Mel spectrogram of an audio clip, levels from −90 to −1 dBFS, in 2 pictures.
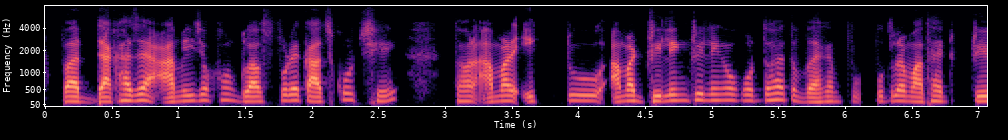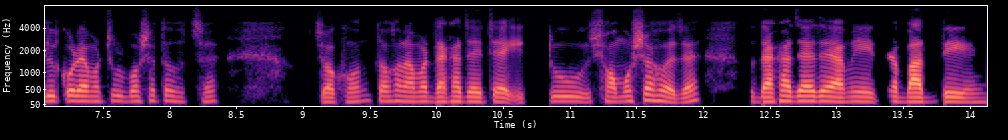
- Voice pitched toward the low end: No, medium, 150 Hz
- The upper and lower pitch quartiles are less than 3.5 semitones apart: Yes, narrow, 2.5 semitones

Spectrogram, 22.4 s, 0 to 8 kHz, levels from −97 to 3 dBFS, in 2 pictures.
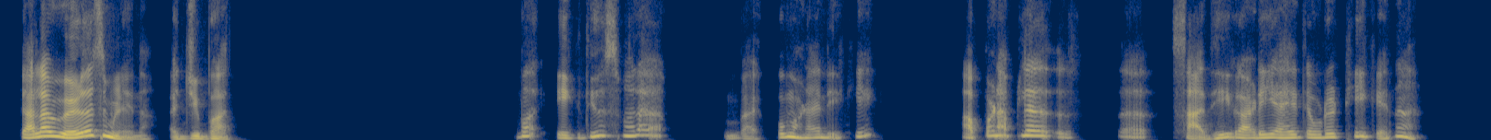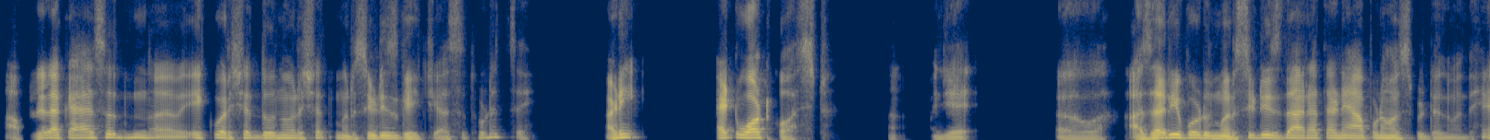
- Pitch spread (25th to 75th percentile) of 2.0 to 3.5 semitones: No, average, 5.2 semitones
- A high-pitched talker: No, medium, 155 Hz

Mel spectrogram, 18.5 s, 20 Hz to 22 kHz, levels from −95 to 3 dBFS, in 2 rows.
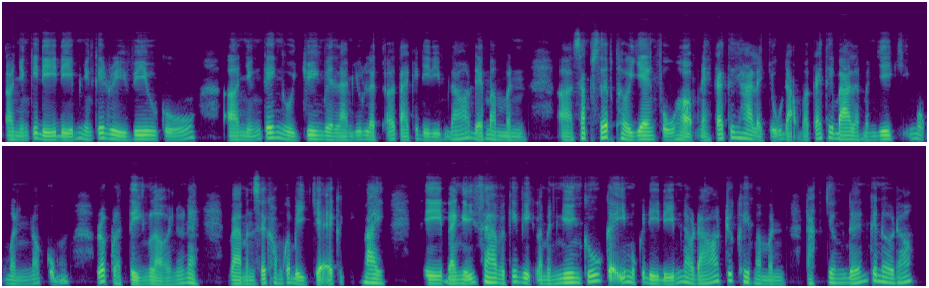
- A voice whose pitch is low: Yes, low, 110 Hz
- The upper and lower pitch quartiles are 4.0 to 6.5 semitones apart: Yes, average, 4.5 semitones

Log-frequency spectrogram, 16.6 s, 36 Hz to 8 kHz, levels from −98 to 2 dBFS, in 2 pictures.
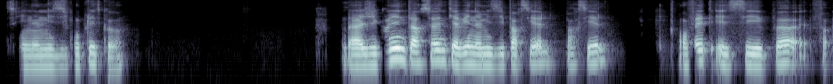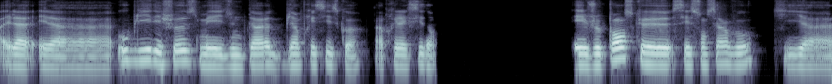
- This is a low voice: Yes, low, 125 Hz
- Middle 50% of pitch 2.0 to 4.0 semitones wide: Yes, narrow, 2.6 semitones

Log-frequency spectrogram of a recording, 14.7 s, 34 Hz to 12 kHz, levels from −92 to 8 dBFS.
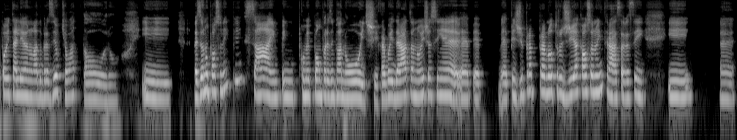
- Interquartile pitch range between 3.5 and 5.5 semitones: No, average, 2.7 semitones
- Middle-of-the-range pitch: No, high, 210 Hz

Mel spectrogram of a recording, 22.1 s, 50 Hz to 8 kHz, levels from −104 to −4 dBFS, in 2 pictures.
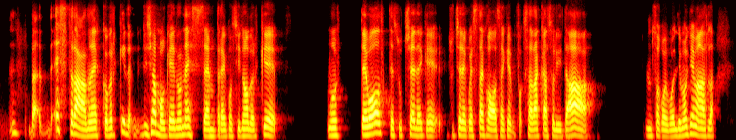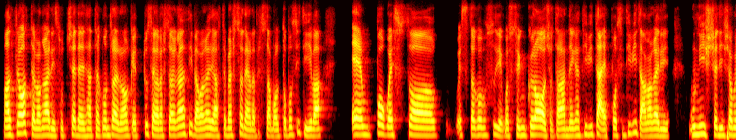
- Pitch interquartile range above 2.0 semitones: Yes, narrow, 2.4 semitones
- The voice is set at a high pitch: No, medium, 155 Hz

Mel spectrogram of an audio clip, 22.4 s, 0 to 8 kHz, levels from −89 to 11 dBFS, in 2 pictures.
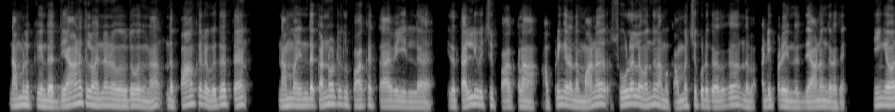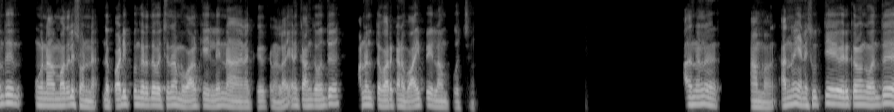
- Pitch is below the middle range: Yes, low, 125 Hz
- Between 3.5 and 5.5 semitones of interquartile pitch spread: Yes, average, 4.1 semitones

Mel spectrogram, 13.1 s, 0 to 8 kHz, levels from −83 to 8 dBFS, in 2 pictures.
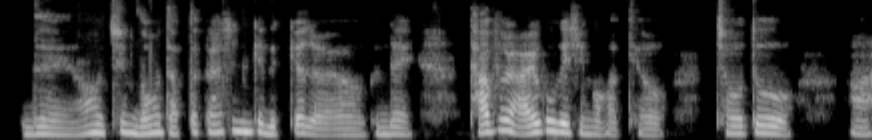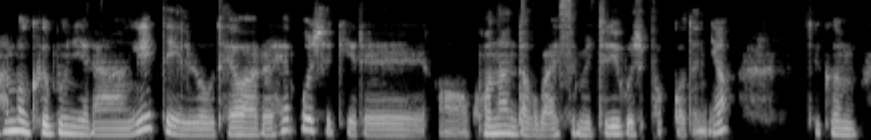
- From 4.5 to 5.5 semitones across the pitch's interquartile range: Yes, average, 5.2 semitones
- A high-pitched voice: No, medium, 150 Hz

